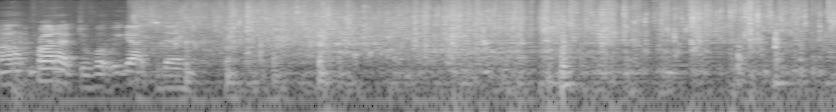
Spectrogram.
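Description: Water pours from a bucket into a plastic colander.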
